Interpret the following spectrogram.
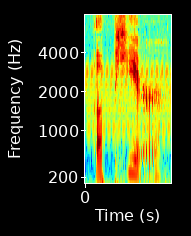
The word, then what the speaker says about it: appear: to spell er again two p's are sounded in spelling one in norm we only hear one in normal speech spell out loud up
